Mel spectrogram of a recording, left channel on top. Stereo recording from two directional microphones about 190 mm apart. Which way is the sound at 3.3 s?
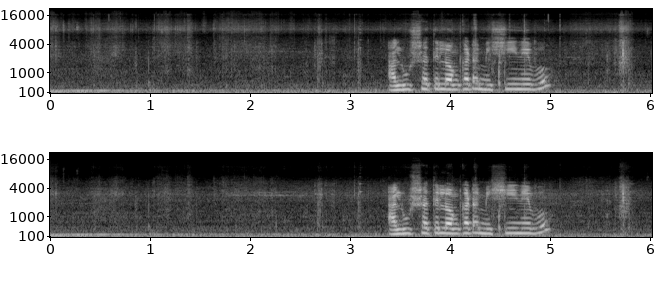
25° left (ahead or behind).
